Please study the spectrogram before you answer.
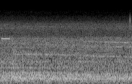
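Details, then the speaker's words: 2008 Mori Seiki SL-403CMC CNC turning center with live milling, spindle at 950 rpm of its 1500 rpm maximum: smooth, steady hum with no knocks, rattles or grinding, a normal, healthy spindle. "that's 800 rpm the max speed on this is 1500"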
